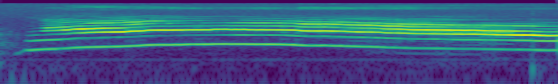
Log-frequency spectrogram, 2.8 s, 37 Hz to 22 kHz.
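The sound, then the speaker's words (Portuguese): A single sustained siren-like wail, loud, holding a steady high pitch for nearly three seconds; it sounds like a person's voice imitating a school siren. “A sirene, do, sirene co... do colégio, eu contava até 10 por aí, porque eu já sabia que a galera ia começar a subir.”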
